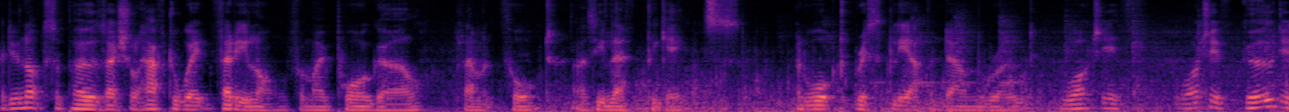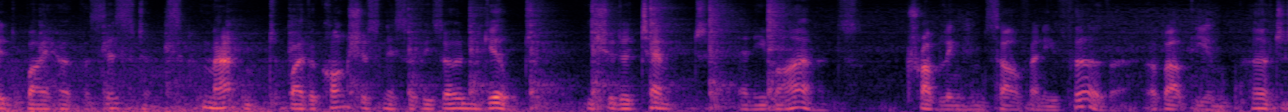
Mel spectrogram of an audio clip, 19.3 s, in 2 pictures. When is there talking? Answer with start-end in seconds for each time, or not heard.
0.0-19.2.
